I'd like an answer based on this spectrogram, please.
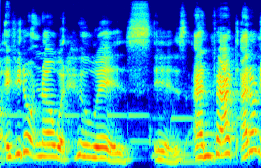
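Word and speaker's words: WHOIS: I think that's why I think it is pronounced who is because that's kind of the Yes.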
